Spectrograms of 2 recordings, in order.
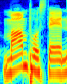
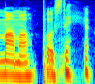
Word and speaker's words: Mamposteo: We might be saying it incorrectly. Mamposteo, not mama posteo. Mamposteo.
